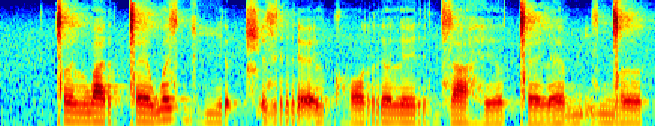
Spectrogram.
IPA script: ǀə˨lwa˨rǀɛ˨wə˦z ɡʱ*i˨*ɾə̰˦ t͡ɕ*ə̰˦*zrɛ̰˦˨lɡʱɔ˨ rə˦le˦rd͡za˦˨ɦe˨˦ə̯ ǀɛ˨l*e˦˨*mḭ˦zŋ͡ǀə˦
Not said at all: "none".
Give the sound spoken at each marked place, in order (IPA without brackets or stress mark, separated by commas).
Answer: i˨, ə̰˦˨, ɛ˦˨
